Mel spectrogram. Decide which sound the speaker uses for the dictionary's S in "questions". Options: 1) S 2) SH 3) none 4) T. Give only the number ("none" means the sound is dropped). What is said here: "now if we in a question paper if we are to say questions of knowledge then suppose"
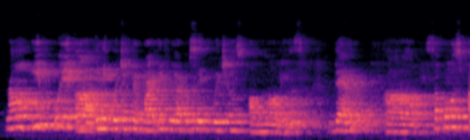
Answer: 3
